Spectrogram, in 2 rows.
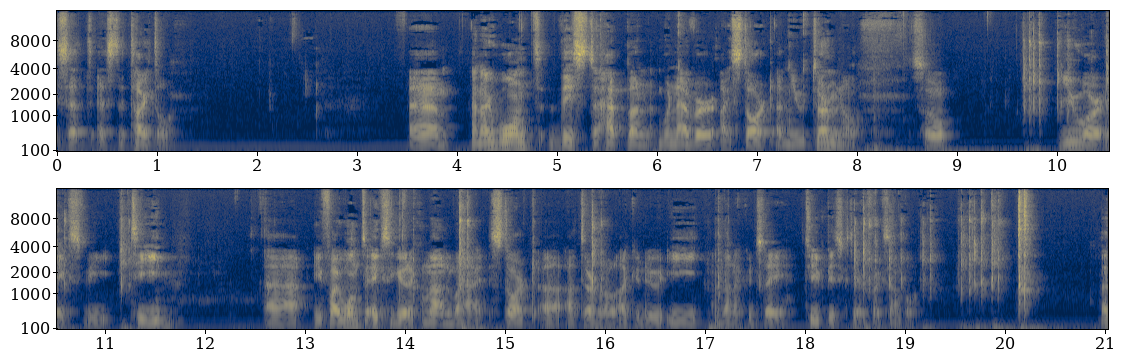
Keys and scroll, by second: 20.3 ctrl+super+Return.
